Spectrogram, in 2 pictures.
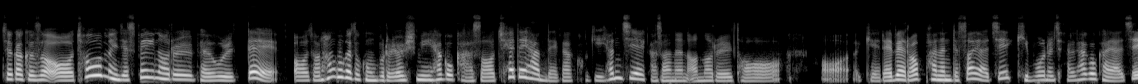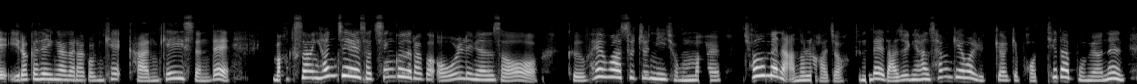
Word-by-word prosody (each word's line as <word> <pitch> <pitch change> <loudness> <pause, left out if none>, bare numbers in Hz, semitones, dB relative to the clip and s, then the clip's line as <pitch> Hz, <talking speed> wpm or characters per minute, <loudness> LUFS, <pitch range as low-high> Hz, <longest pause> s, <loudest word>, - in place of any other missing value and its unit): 제가 235 -1 +2
그래서 210 -2 +2
어 185 +1 +4
처음에 375 - +4
인제 210 -4 +3
스페인어를 245 -6 +1
배울 180 -2 -1
때, 285 +11 +3 0.2
어 185 - -1
저는 190 +2 -3
'한국에서 320 -6 +3
공부를 190 -4 -1
열심히 205 +2 +1
하고 225 +1 0
가서 170 -2 -5
최대한 330 - +2
내가 170 0 -7
거기 185 0 -11
현지에 260 +2 +1
가서는 170 -3 -6
언어를 170 +2 -4
더 155 -1 -6 0.4
어 - - -7
이렇게 160 - -11
레벨 195 +5 +3
업 230 +2 0
하는데 205 -3 +3
써야지. 255 - -1
기본을 200 0 -4
잘하고 220 +6 -2
가야지.' 165 - -2
이렇게 225 +4 0
생각을 230 -4 +2
하고 195 -1 -3
케 245 +6 -4
간 170 0 -2
케이스인데 230 -4 0 0.4
막상 250 +9 +1
현지에서 365 -5 +5
친구들하고 320 -5 0
어울리면서 210 -3 0 0.3
그 180 -2 -3
회화 345 -1 +4
수준이 295 -5 0
정말 195 -2 -2 0.5
처음에는 390 +1 +5
안 180 - -2
올라가죠. 155 -7 -4
근데 225 +5 +1
나중에 205 +5 0
한 240 +2 +2
3 325 +8 -6
개월, 315 -6 +2
6 180 - -7
개월 200 -1 -3
이렇게 190 - -7
버티다 335 - 0
보면은 200 +5 +1
215 Hz, 375 characters per minute, -18 LUFS, 185-265 Hz, 0.5 s, 현지에서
